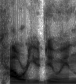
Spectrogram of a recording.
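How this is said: It is asked quickly and casually.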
